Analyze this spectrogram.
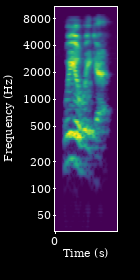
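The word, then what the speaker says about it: Weyauwega: I've never We seen that Weowega is how you pronounced it. Weowega? Weowega.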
